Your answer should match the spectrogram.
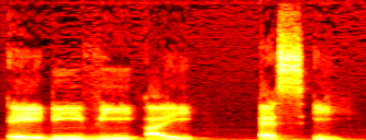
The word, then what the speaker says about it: advise: must have come across another word which is a d v i s e and it is pronounced as advise so i hope you know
